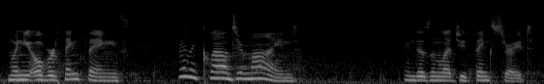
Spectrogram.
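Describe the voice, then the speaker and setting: A woman's voice: medium pitch, animated, a little mellow, natural voice. A woman playing a chatty, centuries-old fallen angel demon girl, talking wryly and conversationally to one listener in an audio roleplay. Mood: matter-of-fact explaining. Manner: conversational, wry, unhurried, dramatic musing. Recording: clear background noise.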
